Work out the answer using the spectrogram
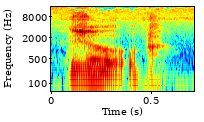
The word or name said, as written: zup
